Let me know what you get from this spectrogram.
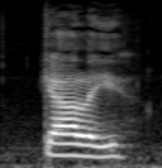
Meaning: A long, slender ship propelled primarily by oars, whether having masts and sails or not; usually a rowed warship used in the Mediterranean from the 16th century until the modern era
- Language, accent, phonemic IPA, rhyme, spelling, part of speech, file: English, US, /ˈɡæli/, -æli, galley, noun, En-us-galley.ogg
